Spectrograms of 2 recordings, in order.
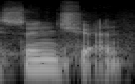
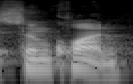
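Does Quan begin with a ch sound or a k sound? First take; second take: ch sound; k sound. First: Quan begins with a ch sound. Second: Quan begins with a hard k sound. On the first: The speaker calls it right. "you say Sun Quan" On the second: The speaker calls it wrong. "you don't say Sun Quan"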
